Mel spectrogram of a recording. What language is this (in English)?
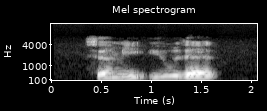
Kabyle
